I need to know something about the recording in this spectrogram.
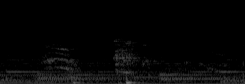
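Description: Two faint, short cat meows, under quiet background music.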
